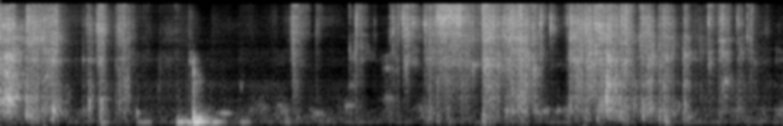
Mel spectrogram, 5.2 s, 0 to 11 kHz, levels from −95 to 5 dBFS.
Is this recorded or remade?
remade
